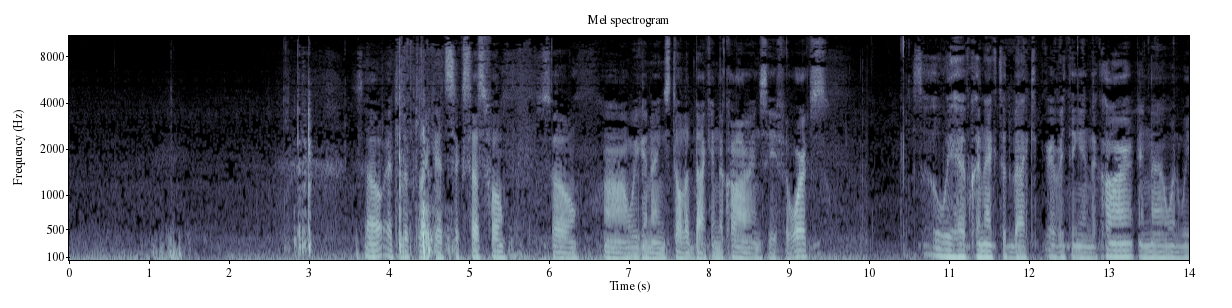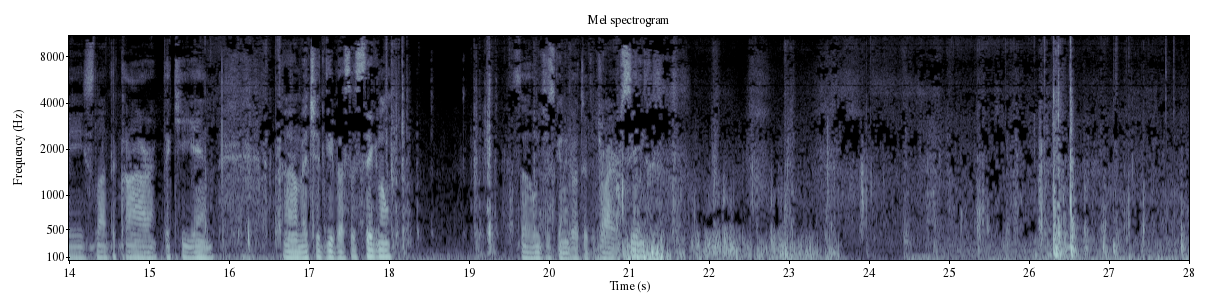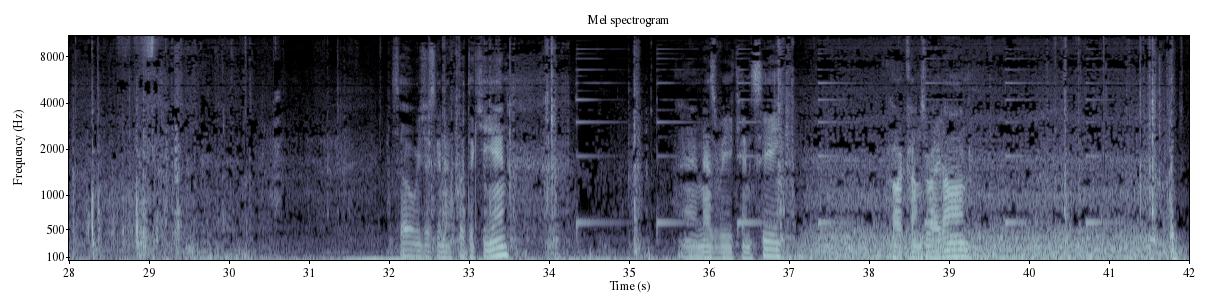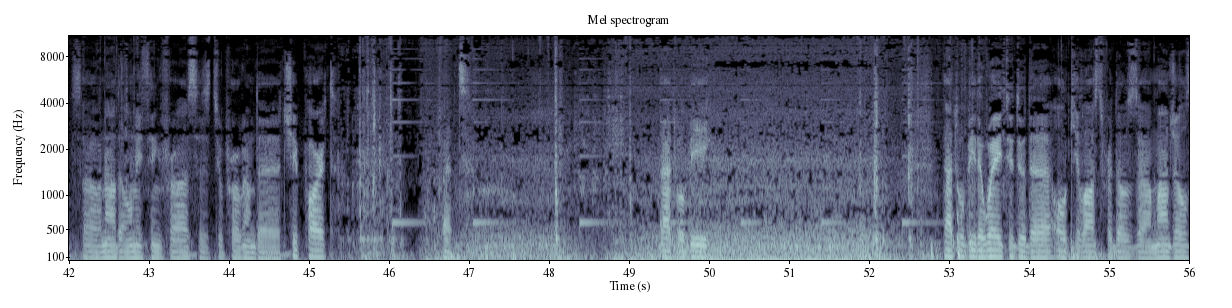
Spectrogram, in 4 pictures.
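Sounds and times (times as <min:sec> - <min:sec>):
car engine idling: 0:24.2 - 0:42.3, 0:46.0 - 0:54.8.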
